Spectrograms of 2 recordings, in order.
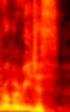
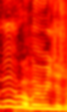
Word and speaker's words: Roman Reigns: What did I call him? Roman Regis. Roman Reigns, but it's spelled Roman Reigns.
